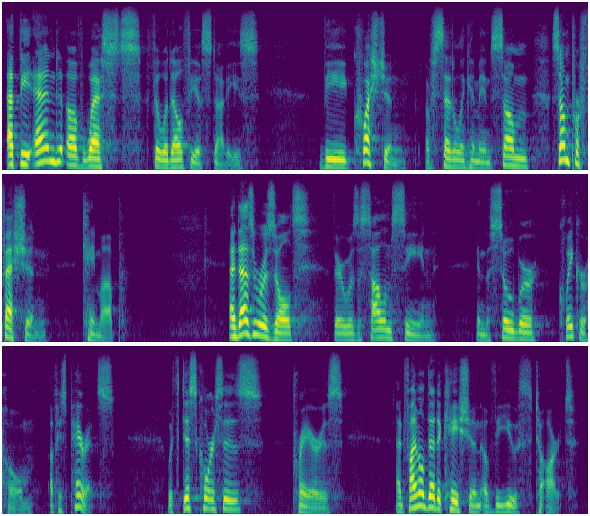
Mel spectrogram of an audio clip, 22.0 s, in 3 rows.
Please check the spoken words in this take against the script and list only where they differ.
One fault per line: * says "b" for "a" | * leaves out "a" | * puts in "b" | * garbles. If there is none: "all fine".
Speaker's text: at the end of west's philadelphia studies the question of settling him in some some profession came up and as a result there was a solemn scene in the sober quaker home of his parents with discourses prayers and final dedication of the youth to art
all fine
